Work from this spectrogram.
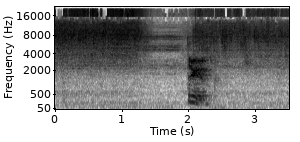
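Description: Water from a faucet runs in a steady hiss, then gushes louder for a moment as a paper towel is passed under the stream. A voice speaks briefly over it.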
